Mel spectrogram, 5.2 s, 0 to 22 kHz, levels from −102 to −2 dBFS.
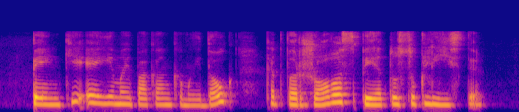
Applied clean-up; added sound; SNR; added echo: none; none; none; none.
